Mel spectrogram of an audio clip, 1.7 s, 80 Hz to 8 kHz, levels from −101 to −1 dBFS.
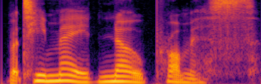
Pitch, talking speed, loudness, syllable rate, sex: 165 Hz, 170 wpm, -19 LUFS, 4.2 syllables/s, female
